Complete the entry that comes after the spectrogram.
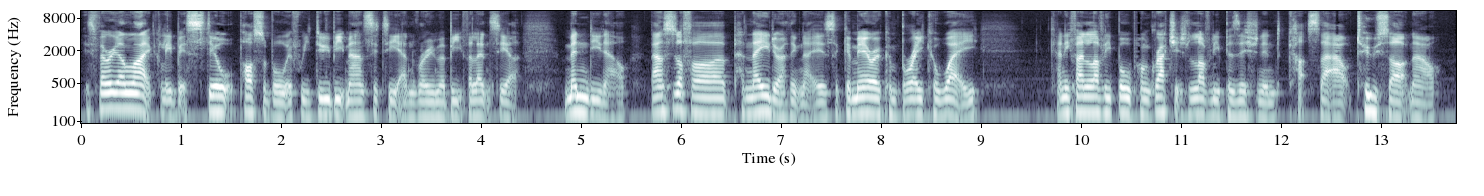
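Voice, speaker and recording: A man's voice: medium pitch, fairly quick. Congested young man commentating a game. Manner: chatty, excitable play-by-play with many restarts. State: congested with a cold. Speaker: gaming YouTuber.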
